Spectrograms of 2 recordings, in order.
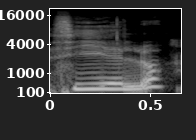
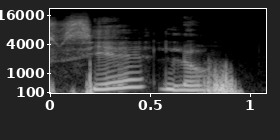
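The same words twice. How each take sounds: First: "cielo" split as cí-e-lo, stress on the i; "cielo" with a stressed, separate i; wrong stress on the i. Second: "cielo" in two beats, cie-lo, stress on the e; "cielo" as CIE, then lo; correct stress on e. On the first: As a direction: say "cielo" wrongly, leaning on the i as its own syllable. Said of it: "si no diría". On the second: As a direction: say "cielo" with ie glided together and a pause before lo. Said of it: "sin embargo decimos". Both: Shown as a demonstration.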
